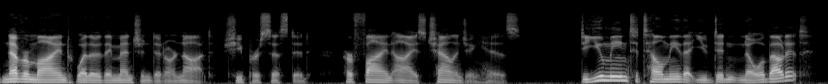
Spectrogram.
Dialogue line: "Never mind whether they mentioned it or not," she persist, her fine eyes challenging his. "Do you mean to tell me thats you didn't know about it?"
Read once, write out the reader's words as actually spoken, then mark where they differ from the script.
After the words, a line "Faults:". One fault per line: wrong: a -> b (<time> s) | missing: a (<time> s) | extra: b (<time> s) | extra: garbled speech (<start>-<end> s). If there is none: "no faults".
"Never mind whether they mentioned it or not," she persisted, her fine eyes challenging his. "Do you mean to tell me that you didn't know about it?"
Faults:
wrong: persist -> persisted (2.4 s)
wrong: thats -> that (6.8 s)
